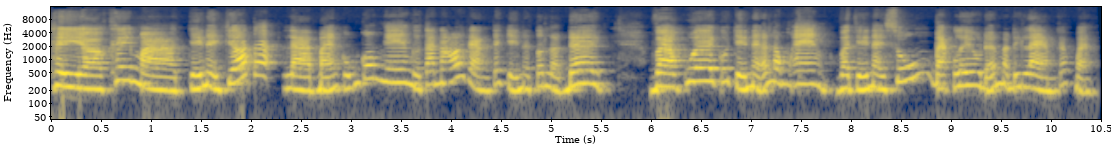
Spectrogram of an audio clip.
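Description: Woman telling ghost stories, high voice, chatty, talks right to the listeners. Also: expressive, moderate pace, pushed and bright. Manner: chatty, addresses listeners directly. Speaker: storyteller. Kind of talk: ghost story narration.

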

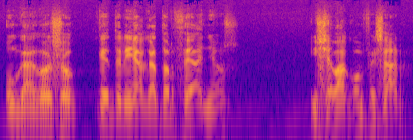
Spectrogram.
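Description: A man's voice: lowish voice, normal speed, a little hiss or hum. A man from Spain telling jokes as a comedian in a chatty, laughing storytelling manner. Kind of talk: joke telling, stand-up.

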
